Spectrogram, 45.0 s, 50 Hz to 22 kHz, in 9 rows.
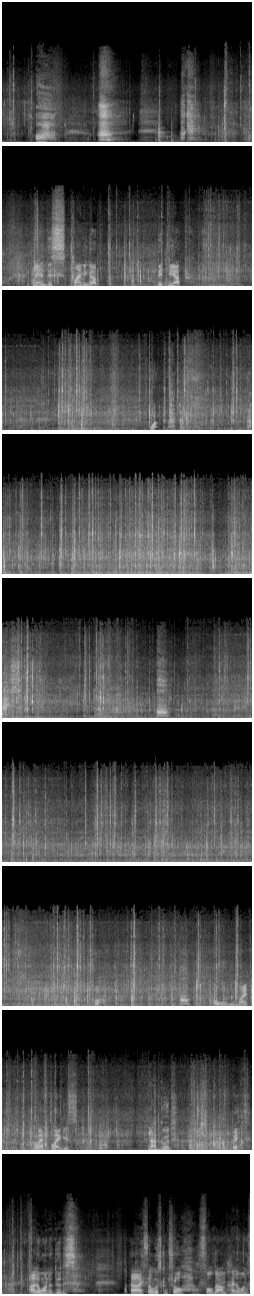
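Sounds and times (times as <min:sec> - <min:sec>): bike tyres on dirt: 0:00.0 - 0:44.9
bike knocks and rattles: 0:03.0 - 0:41.0.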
